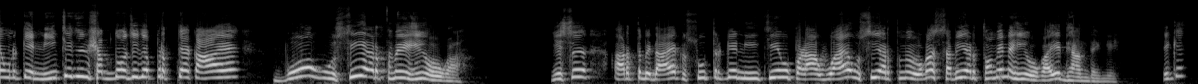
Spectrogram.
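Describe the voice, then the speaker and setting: A woman teaching a grammar lesson online, explaining rules step by step, checking in with her students and slowing down to recite rules. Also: high-pitched. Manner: explanatory, checks in with listeners often. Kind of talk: online lecture.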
